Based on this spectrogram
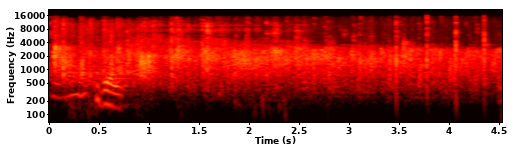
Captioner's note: applause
